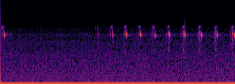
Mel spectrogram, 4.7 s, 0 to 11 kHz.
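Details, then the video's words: A booted eagle in Parc Natural dels Ports, 30 June 2021 at 11:01, gives one note, pauses, then a steady string of about nine sharp high notes, spaced roughly a third of a second apart. "Àguila Calçada"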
